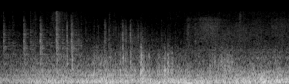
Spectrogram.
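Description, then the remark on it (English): Strong wind roars steadily, a deep, continuous rumbling whoosh that stays loud throughout, with faint gusty hiss on top and no voices. “It's dark and windy.”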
